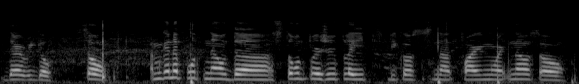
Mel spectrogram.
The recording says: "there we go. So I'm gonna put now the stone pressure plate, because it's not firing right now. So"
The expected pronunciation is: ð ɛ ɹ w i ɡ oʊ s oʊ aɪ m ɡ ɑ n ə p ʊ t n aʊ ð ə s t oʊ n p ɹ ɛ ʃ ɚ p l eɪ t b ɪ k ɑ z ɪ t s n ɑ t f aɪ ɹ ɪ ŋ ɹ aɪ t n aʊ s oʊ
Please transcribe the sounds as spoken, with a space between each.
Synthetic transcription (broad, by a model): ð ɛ ɹ w i ɡ oʊ s oʊ aɪ m ɡ ɑ n ə p ʊ t n aʊ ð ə s t oʊ n p ɹ ɛ ʃ ɚ p l eɪ t b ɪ k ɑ s ɪ t s n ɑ t f aɪ ɹ ɪ ŋ ɹ aɪ t n aʊ s oʊ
